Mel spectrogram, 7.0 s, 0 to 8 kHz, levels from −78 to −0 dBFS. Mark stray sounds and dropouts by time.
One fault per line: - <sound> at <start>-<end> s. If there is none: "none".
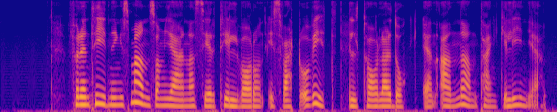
- dropout at 4.3-4.4 s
